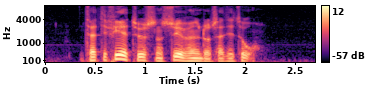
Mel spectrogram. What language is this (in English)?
Norwegian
